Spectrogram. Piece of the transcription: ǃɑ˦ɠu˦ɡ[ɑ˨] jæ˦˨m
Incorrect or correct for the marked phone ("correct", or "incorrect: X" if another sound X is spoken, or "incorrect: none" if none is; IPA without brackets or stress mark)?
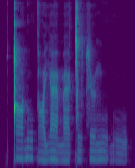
correct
